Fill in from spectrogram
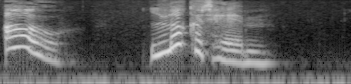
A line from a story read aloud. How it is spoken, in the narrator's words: exclaimed Mary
